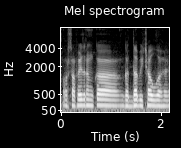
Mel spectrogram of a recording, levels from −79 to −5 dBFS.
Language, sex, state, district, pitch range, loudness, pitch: Hindi, male, Chhattisgarh, Raipur, 155-165 Hz, -13 LUFS, 155 Hz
